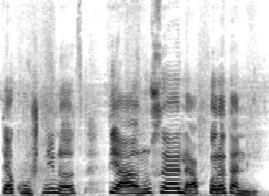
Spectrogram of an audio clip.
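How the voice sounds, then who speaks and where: Brief: woman voicing a defiant older village matriarch, high-pitched, scolding rustic speech. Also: moderate pace, fairly bright tone, dry recording. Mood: bitter.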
